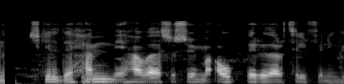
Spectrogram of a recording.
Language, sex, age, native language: Icelandic, male, 13, Icelandic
